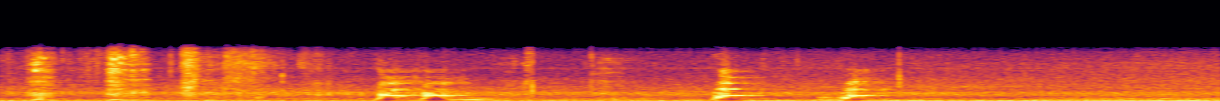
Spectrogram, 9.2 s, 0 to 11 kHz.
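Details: Great Pyrenees recorded in April 2006, giving a few separate, loud, clipped barks, first a close pair, then two more a few seconds later, over steady low background noise.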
